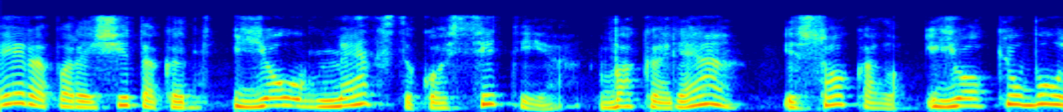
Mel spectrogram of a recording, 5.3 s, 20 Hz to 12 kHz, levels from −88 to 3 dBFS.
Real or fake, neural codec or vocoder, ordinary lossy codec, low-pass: fake; codec, 16 kHz, 8 kbps, FunCodec, trained on Chinese and English, 25 frames a second; AAC, 48 kbps; 7.2 kHz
